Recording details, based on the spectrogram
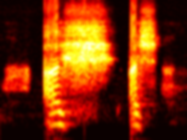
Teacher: Tafashi tu berhamburan angin antara gigi depan dan langit atas. Belakang gigi tu.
